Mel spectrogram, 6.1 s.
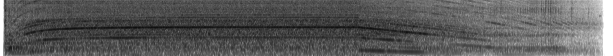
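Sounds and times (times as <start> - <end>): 
cooking blender running: 0.0 - 6.1.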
